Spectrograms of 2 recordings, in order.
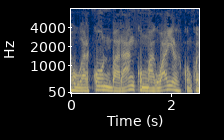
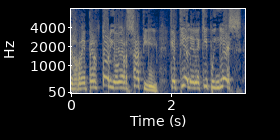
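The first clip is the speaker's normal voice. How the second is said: raised, ringing play-by-play goal call; excited goal commentary; 7 semitones higher than usual. Acted. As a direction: call the goal like a live radio narrator. Radio host calls a goal.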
